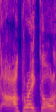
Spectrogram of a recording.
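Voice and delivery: high, pleased cry at a goal; bright high football cheer; mock cheer. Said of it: "I'm like".

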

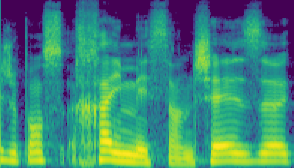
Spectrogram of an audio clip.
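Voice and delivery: usual speaking voice

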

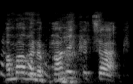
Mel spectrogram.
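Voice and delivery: high, loud panicked cry; hammed-up alarm, pitched right up; mock panic. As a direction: wail it like a panicking roommate. Roommate panics in retold scene.

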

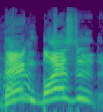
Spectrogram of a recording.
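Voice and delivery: high, loud cranky prospector; old prospector. Pretend. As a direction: cuss like an old miner. Prospector bit continues.

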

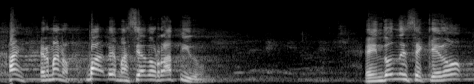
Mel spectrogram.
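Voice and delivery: lightly voiced fed-up churchgoer; mock complaining listener. Listener complaining about fast preaching.

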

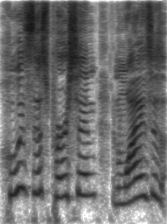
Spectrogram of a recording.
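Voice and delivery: high, bewildered voice for the friend; a high, puzzled voice for a confused friend; confused friend quote. Retold or imitated. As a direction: play the baffled friend asking questions. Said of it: "She's like".

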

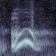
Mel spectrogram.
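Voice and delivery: high, loud startled "Ooh"; squealed "Ooh" from the elephant wife; high yelp. Retold or imitated. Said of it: "And she goes".

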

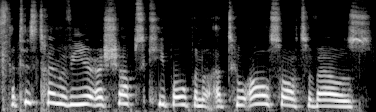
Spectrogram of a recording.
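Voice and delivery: high little voice, politely informative; respectful field mouse. A narrator's reading. Field mouse telling the Rat about opening hours, respectful. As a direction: explain deferentially in a piping voice. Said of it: "replied the Field Mouse respectfully".

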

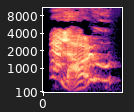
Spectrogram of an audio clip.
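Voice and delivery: very high Cockney "Hello!"; street urchin voice. Retold or imitated. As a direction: shout it like an Oliver Twist urchin. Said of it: "do an impression of my mom".

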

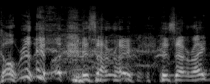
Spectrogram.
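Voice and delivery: high-pitched mock astonishment; sarcastic disbelief. Sarcastic retort to doctor's diagnosis.

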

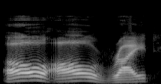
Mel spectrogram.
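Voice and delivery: very slow, tired sigh of a reply; weary. A narrator's reading. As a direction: drag it out, bored and worn. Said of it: "he said wearily".

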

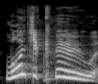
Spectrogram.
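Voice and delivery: laughing high shout; mock outrage. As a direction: yell it like a pompous critic, laughing.

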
